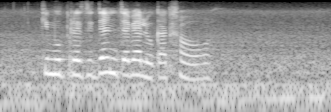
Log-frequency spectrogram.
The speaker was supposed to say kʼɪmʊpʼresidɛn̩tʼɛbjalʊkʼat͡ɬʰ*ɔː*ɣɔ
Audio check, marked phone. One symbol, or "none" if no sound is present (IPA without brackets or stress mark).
ɔː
